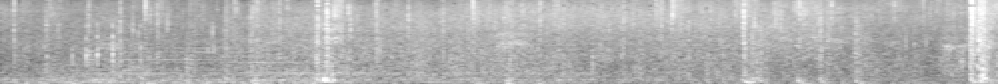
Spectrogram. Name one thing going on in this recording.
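A waterfall rushes and splashes in an echoing cave.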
